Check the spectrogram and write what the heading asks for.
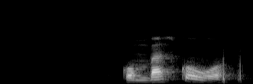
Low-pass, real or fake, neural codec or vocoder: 3.6 kHz; real; none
